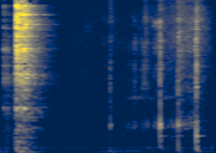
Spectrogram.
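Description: Cutlery and plate sounds while a roast potato is eaten: a short, loud scraping noise just after the start, then a few light clicks.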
